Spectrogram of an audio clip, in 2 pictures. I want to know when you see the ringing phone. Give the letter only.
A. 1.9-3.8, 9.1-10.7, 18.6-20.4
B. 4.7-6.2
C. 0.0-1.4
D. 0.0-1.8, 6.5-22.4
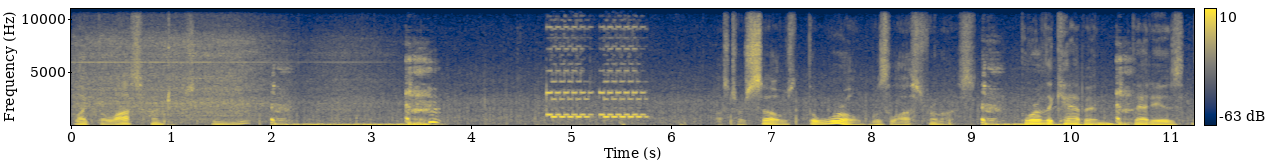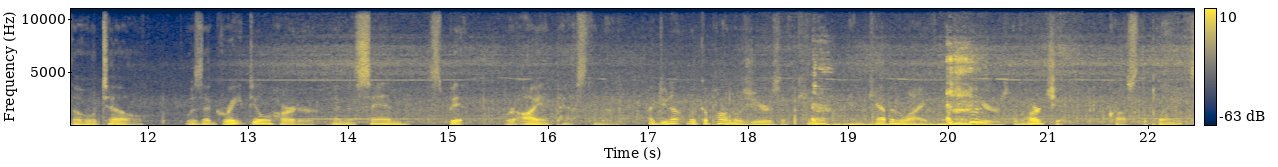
B.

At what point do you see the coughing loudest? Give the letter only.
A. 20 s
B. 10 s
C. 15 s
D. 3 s
A.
